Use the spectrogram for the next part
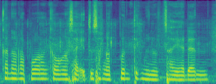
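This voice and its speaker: On the low side and warm in tone, this woman's voice moves fast with fairly even intonation. A small shop owner who runs a banking agent, she chats casually in her vlog with a rural Indonesian accent, sprinkling in fillers and side remarks to friends.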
